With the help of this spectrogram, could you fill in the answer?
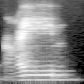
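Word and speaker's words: عين: বলেন না ভাইয়া আইন আইন আইন গলার ভিতর থেকে আইন আইন আইন আইন আইন আরেকটা কফ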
